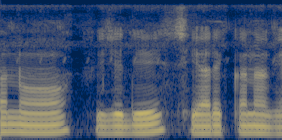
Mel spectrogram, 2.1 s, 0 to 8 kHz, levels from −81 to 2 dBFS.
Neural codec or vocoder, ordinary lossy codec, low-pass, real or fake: none; none; 7.2 kHz; real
